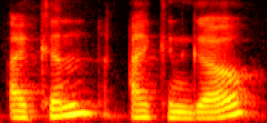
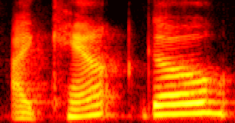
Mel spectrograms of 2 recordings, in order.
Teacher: I can go, really short, almost no vowel, means it's can. I can't go, a little bit longer with the a vowel. But a stopped T, that's going to be your can't.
